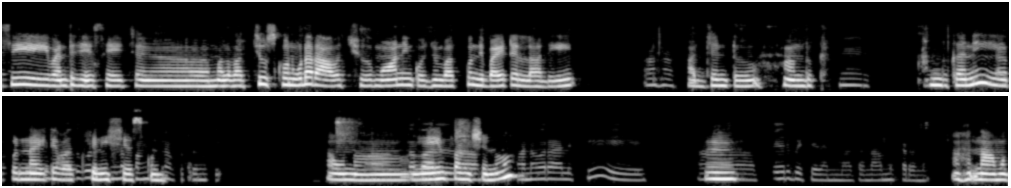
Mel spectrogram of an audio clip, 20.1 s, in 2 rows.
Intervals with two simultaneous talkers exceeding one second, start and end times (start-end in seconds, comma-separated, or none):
9.4-11.7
